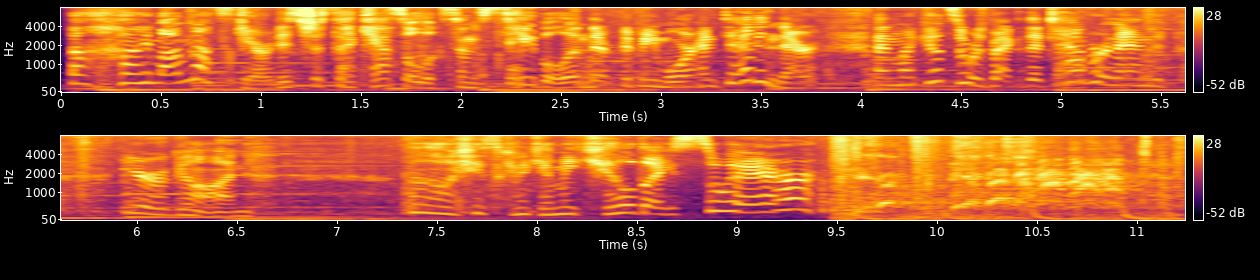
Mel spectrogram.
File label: Voice Animation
